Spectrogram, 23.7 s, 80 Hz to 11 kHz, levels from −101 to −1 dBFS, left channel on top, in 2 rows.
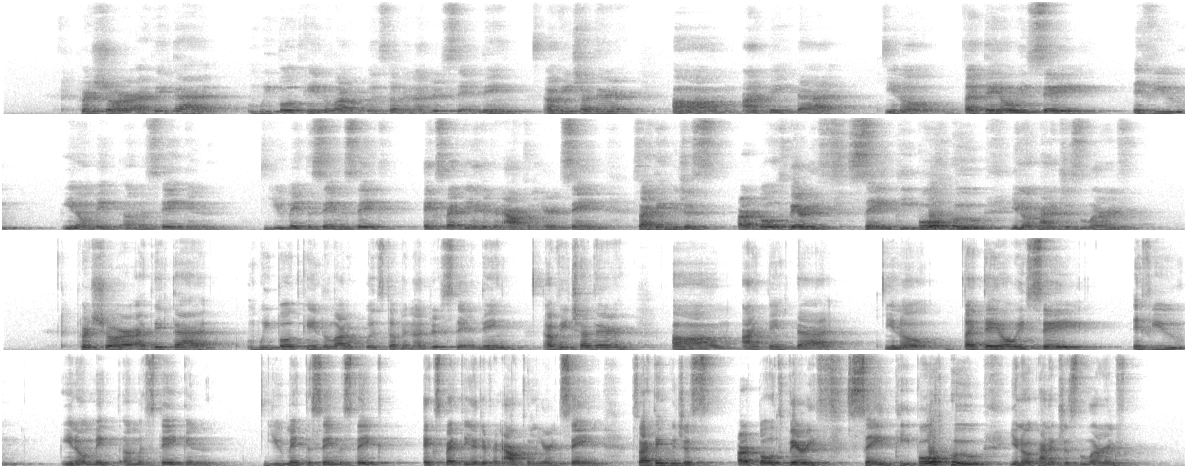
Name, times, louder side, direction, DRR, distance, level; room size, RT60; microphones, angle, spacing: voice 1, 0.8-2.1 2.5-5.1 5.4-6.2 6.7-8.3 8.8-9.3 9.6-10.8 11.3-11.9 12.4-13.9 14.4-15.5 16.0-18.8 19.2-23.1, right 4 dB, 80° right, 6 dB, 0.4 m, -34 dB
4.3 x 3.1 x 3.1 m, 0.89 s
head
